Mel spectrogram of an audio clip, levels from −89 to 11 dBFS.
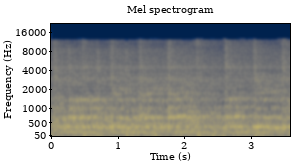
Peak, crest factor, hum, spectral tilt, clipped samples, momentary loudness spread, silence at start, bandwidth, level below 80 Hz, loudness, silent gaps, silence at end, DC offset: -2 dBFS; 14 dB; none; -4.5 dB/octave; under 0.1%; 2 LU; 0 s; 13 kHz; -30 dBFS; -15 LUFS; none; 0 s; 0.1%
